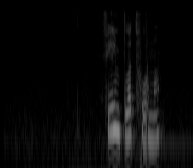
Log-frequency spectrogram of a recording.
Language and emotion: Russian, neutral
